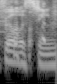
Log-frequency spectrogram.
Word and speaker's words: Philistine: Philistinian? – He's a Philistine. You can just say it like that.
